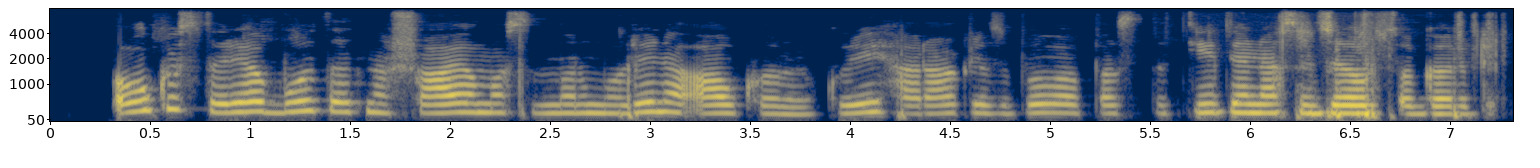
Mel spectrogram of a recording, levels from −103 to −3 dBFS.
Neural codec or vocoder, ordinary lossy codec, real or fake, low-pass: none; Opus, 64 kbps; real; 7.2 kHz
